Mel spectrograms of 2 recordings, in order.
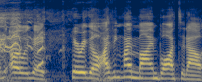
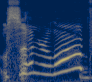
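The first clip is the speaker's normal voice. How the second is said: incredulous; 12 semitones higher, 6 dB quieter, slower than usual. Retold or imitated. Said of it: "I'm just like".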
